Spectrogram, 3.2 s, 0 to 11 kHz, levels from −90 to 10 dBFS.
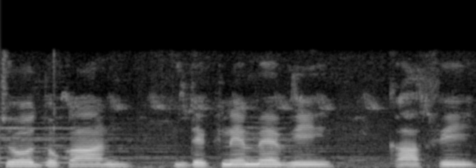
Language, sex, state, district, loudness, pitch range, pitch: Hindi, male, Haryana, Charkhi Dadri, -15 LUFS, 120-130 Hz, 130 Hz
